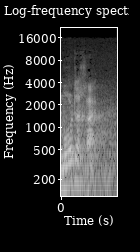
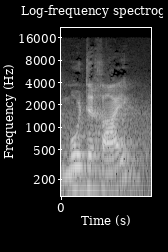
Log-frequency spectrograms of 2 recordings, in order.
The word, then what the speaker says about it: Mordechai: But actually, there is a minhag that exists in a number of kehillas that his name is not to be pronounced Mordechai with a shiva, but Mordechai with a kamatz.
